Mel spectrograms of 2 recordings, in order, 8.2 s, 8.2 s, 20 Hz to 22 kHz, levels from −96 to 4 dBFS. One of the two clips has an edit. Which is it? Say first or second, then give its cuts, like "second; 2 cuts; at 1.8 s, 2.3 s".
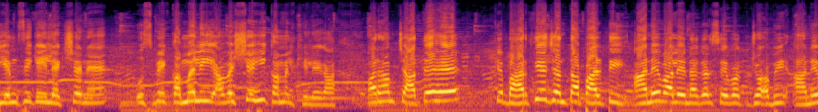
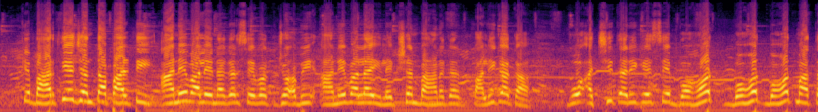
first; 1 cut; at 3.5 s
